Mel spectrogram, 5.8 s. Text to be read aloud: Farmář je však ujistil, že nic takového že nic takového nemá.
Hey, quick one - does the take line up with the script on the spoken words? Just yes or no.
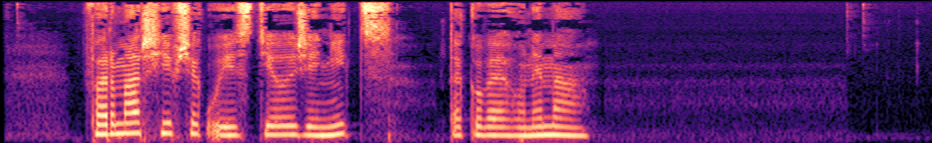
no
